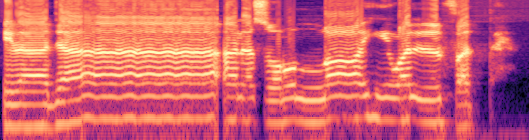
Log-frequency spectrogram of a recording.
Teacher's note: वल फतह नसरुल्लाहि है, नसरुल्लाह है नहीं पढ़ना है, मारूफ पढ़ना है. नसरुल्लाहि ही को जल्दी पढ़ना, खिंचना नहीं है. ऐसे नहीं इज़ा जाअ नसरुल्लाहि वल फतह, ये गलत हो जाएगा.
